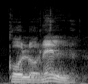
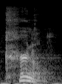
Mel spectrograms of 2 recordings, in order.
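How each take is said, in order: First: It is said as spelled, col-o-nel. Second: It is said like kernel, with no L. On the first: The speaker calls it wrong. "it looks like colonel, C-O-L-O-N-E-L" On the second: The speaker calls it right. "But no, it's pronounced colonel ... the exact same way the word kernel"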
